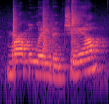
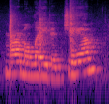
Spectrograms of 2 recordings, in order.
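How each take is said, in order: No difference in how they are said.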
